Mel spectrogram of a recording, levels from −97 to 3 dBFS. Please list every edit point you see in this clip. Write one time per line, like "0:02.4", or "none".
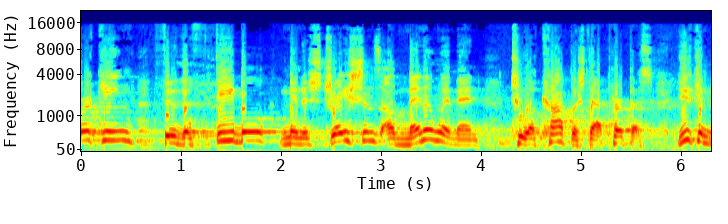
none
